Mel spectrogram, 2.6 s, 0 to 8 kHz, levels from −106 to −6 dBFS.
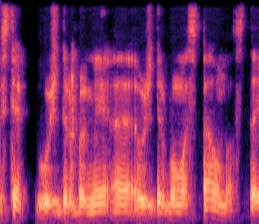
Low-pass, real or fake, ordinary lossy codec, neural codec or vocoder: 7.2 kHz; fake; Opus, 64 kbps; codec, 16 kHz, 4.8 kbps, FACodec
